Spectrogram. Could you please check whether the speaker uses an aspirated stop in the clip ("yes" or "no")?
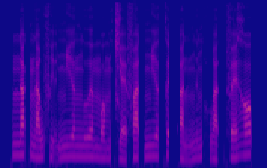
no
